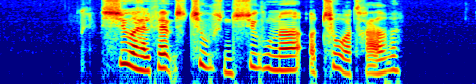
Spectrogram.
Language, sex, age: Danish, female, 30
